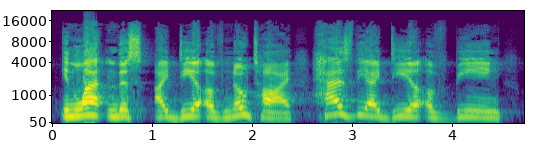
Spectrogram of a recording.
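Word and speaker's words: Notae: And so today, the title is No Tie, T-A-E says tie, Ecclesiae. And again, the A-E on the end makes it a long I sound. So say this with me, if you would. No tie, Ecclesiae.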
